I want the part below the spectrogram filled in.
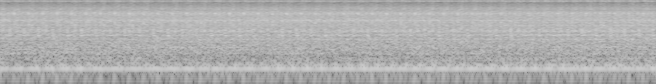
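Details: Toyota Corolla EFI engine misfiring at idle: a hum with a loosely regular stumble about three times a second under heavy hiss.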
